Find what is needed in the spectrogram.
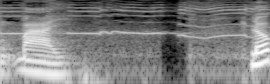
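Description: Spoken narration over soft background music: a voice speaks briefly, then pauses while long held notes of the music carry on, and speaking starts again near the end.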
